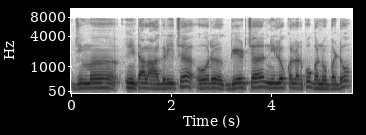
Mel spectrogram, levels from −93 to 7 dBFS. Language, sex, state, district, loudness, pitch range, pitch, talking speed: Rajasthani, male, Rajasthan, Nagaur, -13 LUFS, 135-150 Hz, 145 Hz, 140 wpm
